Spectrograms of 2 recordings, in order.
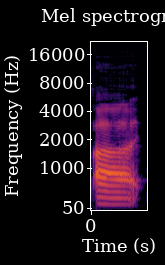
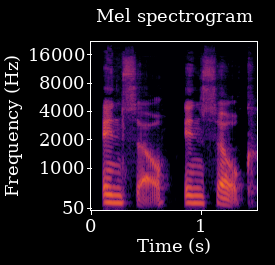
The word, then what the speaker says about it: Ingsoc: So there's this thing in the background that says Igsor Igcor. I don't know how they pronounce it. Encore. Oh, it's ins. I'm saying it so wrong. It's INGSOC. Insoc or anything like that.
